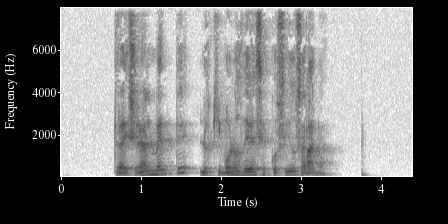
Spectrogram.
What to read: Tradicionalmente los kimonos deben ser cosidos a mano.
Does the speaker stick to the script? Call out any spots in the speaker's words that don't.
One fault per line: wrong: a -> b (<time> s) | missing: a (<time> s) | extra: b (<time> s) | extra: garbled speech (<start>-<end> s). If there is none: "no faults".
no faults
